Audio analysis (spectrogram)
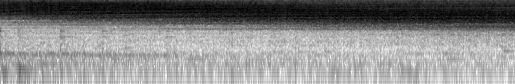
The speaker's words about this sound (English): The sounds we're listening to are coming from a model of a tornado-like vortex inside a large tank filled with water. This twister in a tank is helping scientists learn more about the way tornadoes form and how they change over time.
